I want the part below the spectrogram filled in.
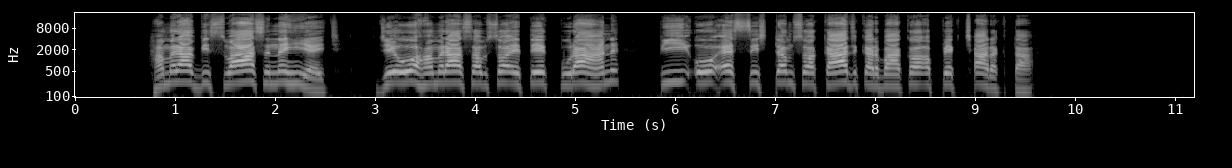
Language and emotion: Maithili, disgusted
